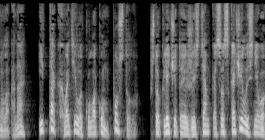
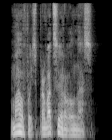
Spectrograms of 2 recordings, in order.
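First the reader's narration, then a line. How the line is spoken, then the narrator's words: Forced out, strained. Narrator (Russian): выдавил из себя Гарри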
